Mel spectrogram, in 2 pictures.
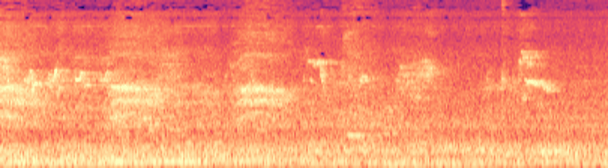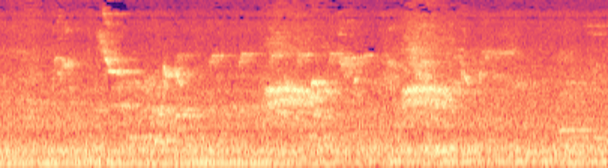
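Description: Birds calling: short, harsh calls repeating every second or two, over a faint steady low hum.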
